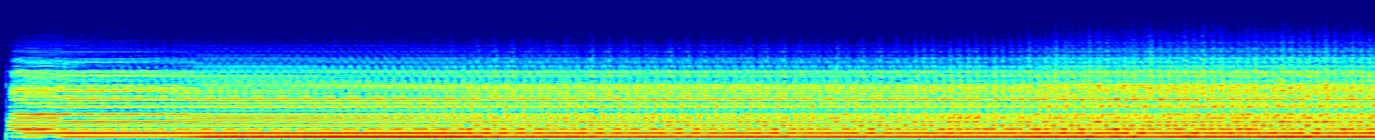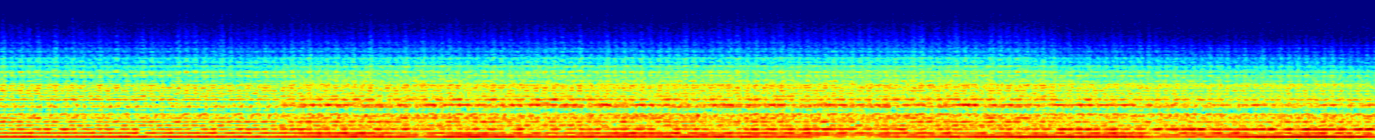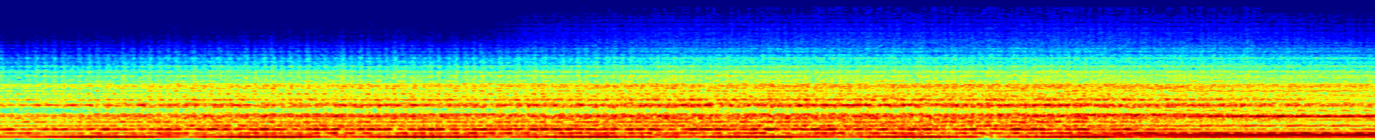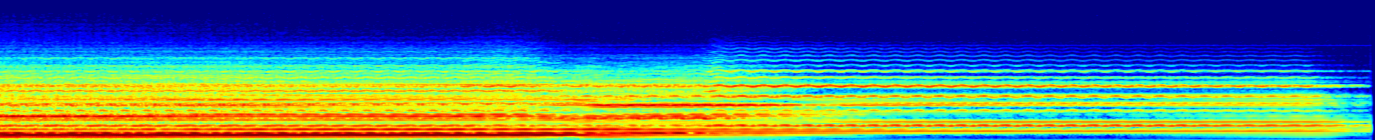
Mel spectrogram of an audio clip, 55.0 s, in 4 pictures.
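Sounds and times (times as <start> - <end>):
cello: 0.0 - 54.9.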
